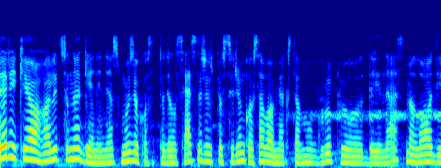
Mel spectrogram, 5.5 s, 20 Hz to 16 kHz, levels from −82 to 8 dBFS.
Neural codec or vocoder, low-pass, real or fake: codec, 16 kHz, 8 kbps, FreqCodec, smaller model; 7.2 kHz; fake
